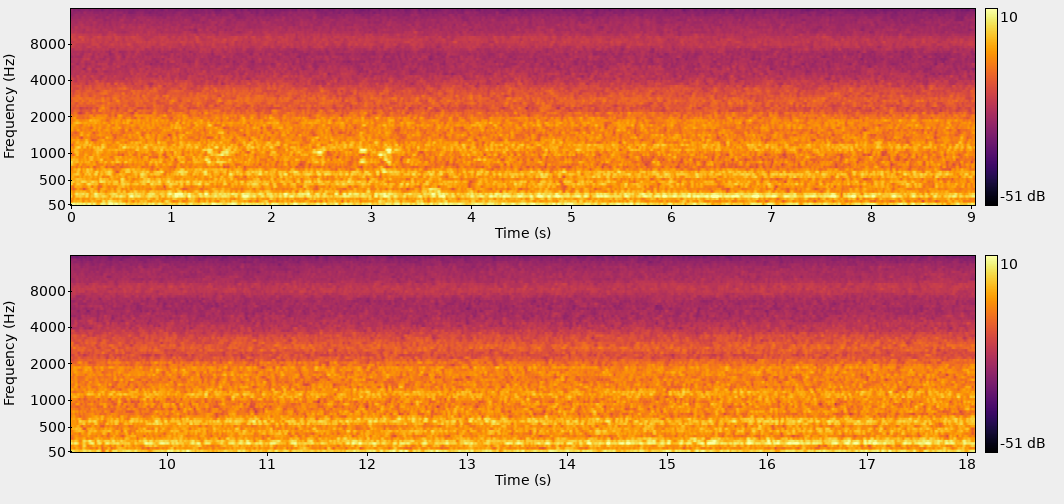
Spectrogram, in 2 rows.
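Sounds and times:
steady hum: 0.0s - 8.2s
train running through tunnel: 0.0s - 18.0s.

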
